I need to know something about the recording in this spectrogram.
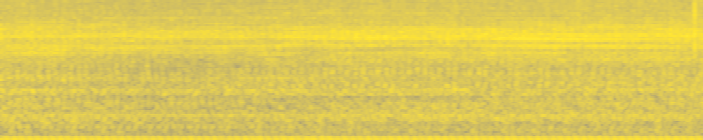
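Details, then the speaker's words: VW Passat with the engine warning light on, started while the coolant system bleeds itself automatically. A steady, even low hum under the idle comes from the normally running auxiliary pre-feed pump. "Le ronflement que vous entendez là, si toutefois ça vous arrive d'entendre ça, eh bien c'est ici. C'est la pompe de préalimentation."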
